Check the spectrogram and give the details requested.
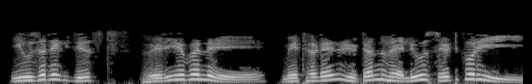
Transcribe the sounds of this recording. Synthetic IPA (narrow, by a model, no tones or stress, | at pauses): juːzəɾekd͡ʒisʈs | ʋeɾiebelemet̪ʰəɖeɾːiʈəɾnʋʱɛljuseʈkɔɾi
